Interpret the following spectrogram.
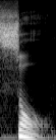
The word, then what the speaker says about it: Seoul: not been pronouncing that that name correctly its soul I thought I was mispronouncing it well the last time I said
